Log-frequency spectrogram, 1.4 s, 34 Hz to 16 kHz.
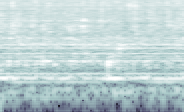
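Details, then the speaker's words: Datsun 510 converted from dual carbs to individual throttle bodies: a strong, steady fuel gush over an even pump hum after removing a too-fine fuel filter. Flow is much higher than with the filter fitted. "This is after removing the filter. Night and day difference. Way more flow. Way more flow. Yeah, that filter was a mistake. It's probably just too fine."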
